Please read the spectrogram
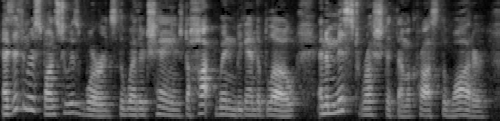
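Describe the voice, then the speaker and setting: A woman reading a novel aloud as expressive storybook narration. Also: sits low, moderate pace. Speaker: audiobook reader.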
